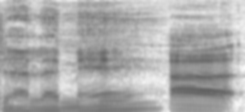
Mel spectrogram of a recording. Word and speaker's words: Chalamet: Paul Atreides is Timothy Chalamet, I think is the way he Chalamet. pronounces his name. Chalamet.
